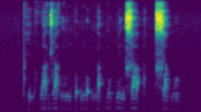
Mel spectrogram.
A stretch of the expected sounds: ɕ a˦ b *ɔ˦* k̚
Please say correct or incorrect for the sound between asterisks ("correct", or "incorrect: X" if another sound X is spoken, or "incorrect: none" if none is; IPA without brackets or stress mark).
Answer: incorrect: ɔ̃˦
